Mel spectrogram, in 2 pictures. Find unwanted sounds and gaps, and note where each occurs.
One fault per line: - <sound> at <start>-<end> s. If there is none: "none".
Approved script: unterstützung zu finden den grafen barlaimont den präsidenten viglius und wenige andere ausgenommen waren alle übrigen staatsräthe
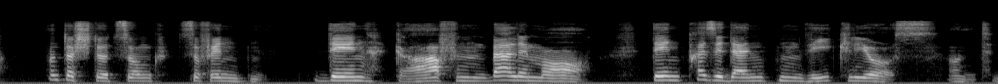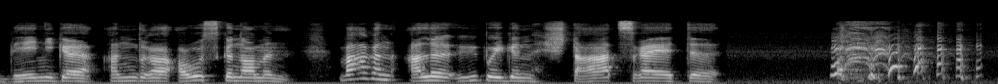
- laugh at 18.3-19.8 s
